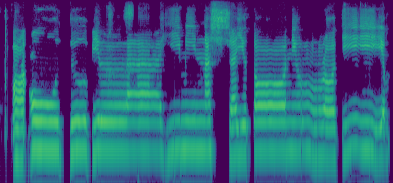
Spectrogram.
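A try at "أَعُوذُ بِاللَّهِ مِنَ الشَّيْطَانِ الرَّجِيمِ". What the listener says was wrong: Minasyaiton itu jangan terlalu cepat. Jangan terlalu minasyaiton, jangan terlalu cepat.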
